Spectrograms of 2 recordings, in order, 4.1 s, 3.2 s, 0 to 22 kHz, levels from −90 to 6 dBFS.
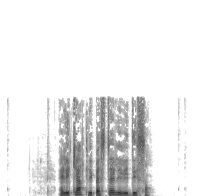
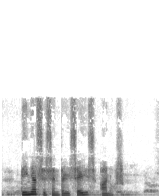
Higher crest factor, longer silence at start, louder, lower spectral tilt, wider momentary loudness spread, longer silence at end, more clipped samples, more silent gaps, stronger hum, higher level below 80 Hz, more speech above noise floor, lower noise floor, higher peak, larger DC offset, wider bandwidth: about the same, 18 dB vs 20 dB; first, 1.2 s vs 0.15 s; about the same, -19 LUFS vs -18 LUFS; second, -3 dB/octave vs -5 dB/octave; second, 6 LU vs 17 LU; first, 1.1 s vs 0.1 s; neither; neither; neither; about the same, -58 dBFS vs -62 dBFS; first, 58 dB vs 25 dB; first, -76 dBFS vs -43 dBFS; second, -4 dBFS vs 0 dBFS; neither; about the same, 11.5 kHz vs 11.5 kHz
